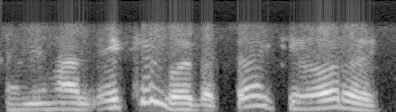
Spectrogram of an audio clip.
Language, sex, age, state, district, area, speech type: Maithili, male, 18-30, Bihar, Muzaffarpur, rural, conversation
